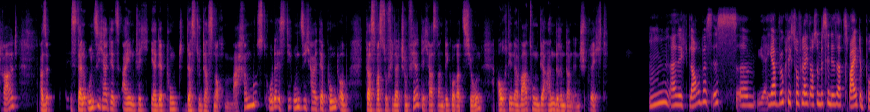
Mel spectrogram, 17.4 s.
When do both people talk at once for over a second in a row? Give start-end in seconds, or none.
none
